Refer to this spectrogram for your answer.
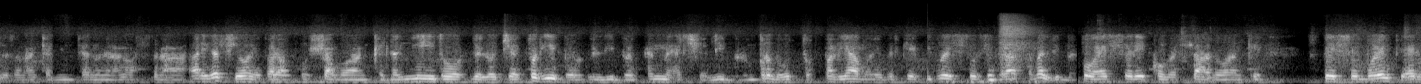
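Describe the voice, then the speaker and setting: A man's voice: medium pitch, slight background noise, poor audio. A man, a radio editor being interviewed, explaining at length in a conversational, self-correcting way.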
